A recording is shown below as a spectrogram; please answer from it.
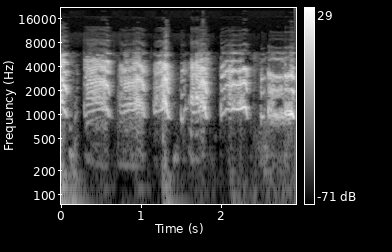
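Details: Monkey giving harsh, screechy calls in a fast series of seven short bursts over three seconds, roughly two each second, with nothing else audible between them.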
